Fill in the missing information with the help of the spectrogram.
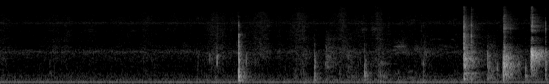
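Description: Clear plastic bowls knocking against each other and a high chair tray: a few light knocks from about two seconds in, then a quick run of louder clacks near the end.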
